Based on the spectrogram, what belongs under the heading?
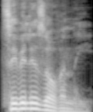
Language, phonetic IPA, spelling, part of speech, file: Russian, [t͡sɨvʲɪlʲɪˈzovən(ː)ɨj], цивилизованный, verb / adjective, Ru-цивилизованный.ogg
- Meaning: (verb) 1. past passive imperfective participle of цивилизова́ть (civilizovátʹ) 2. past passive perfective participle of цивилизова́ть (civilizovátʹ); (adjective) civilised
